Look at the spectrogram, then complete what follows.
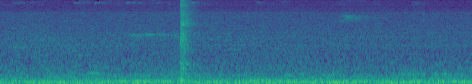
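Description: A single sharp crack of a golf club striking a ball, about two seconds in, over a steady low background rumble.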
